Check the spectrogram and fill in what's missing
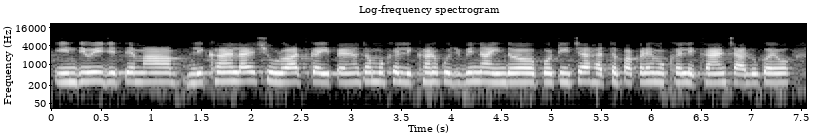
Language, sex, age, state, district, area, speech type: Sindhi, female, 30-45, Maharashtra, Mumbai Suburban, urban, spontaneous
